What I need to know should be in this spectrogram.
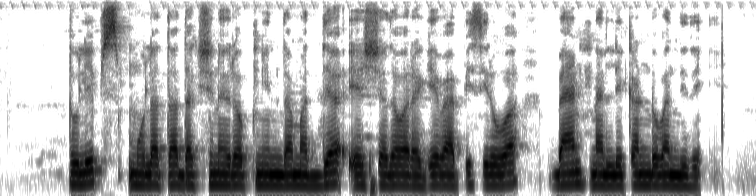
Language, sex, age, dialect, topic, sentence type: Kannada, male, 36-40, Coastal/Dakshin, agriculture, statement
